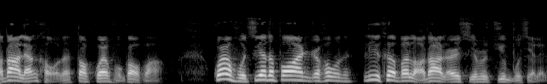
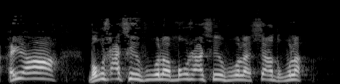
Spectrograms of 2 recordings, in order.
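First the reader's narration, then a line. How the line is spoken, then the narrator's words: Alarmed shout. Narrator (Chinese): 这老二媳妇一看出了人命，马上喊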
